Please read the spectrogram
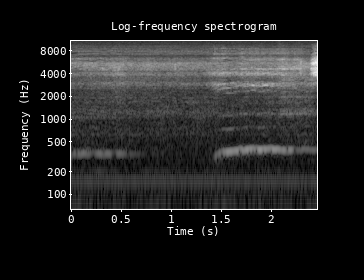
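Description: A woman's voice singing long held notes without accompaniment. One note ends under a second in, and after a short pause another begins about a second and a half in, sliding slightly up onto its pitch.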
